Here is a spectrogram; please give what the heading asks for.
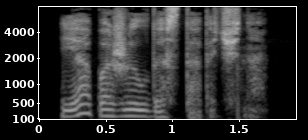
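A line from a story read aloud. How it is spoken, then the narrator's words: Soft. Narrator (Russian): мягко произнес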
